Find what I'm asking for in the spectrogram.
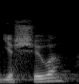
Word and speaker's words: Yeshua: Probably the Hebrew pronunciation or the Aramaic pronunciation of it would have been Yeshua.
